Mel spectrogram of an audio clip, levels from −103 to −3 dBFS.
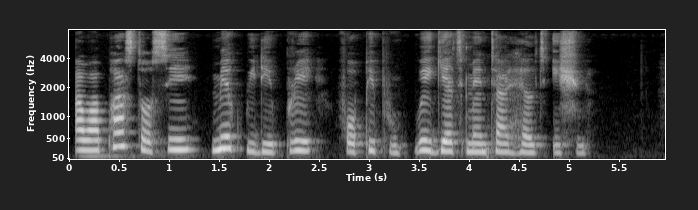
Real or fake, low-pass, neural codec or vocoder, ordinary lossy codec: real; none; none; none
